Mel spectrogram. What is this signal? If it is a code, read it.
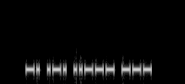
Morse code, heard as a keyed tone, about 46 wpm, 700 Hz. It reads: NR2O
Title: USA Call Signs - 4 Characters - 45wpm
